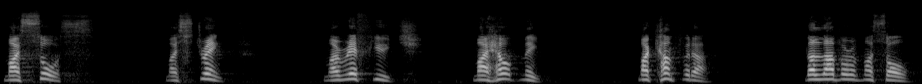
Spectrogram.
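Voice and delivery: preaching litany. Acted. Litany of praise.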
